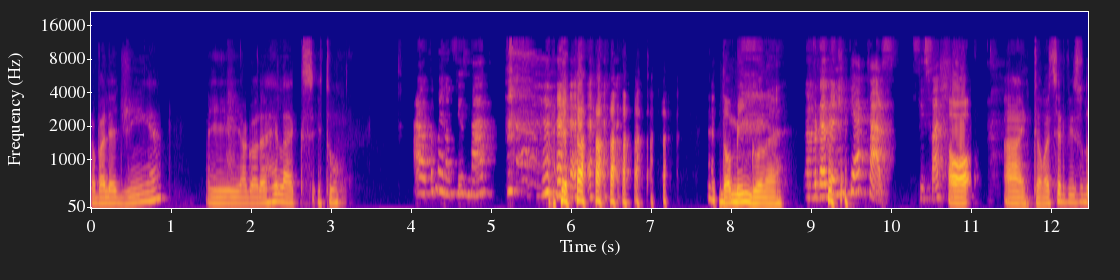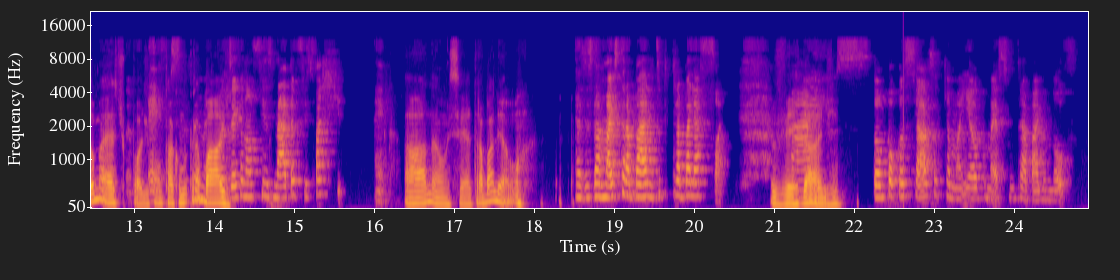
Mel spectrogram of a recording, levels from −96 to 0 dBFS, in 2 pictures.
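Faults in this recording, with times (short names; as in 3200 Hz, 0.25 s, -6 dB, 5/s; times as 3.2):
22.61 pop -19 dBFS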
